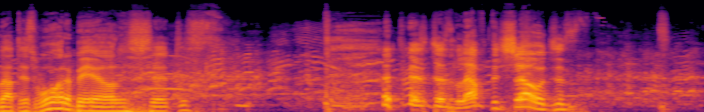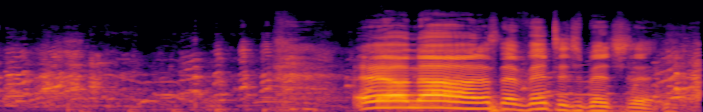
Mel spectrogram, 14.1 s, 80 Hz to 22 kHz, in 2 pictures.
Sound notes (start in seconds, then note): 2.0 audience laughing; 3.5 laughs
